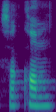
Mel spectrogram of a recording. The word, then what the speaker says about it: succumb: 즉 피하는데 뭐 하는 것을, succumb to는 이게 이제 묵음이고, succumb to는 굴복하다.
